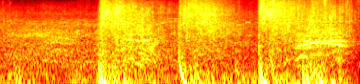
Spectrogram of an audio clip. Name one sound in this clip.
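Heavy gunshots boom in a row.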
